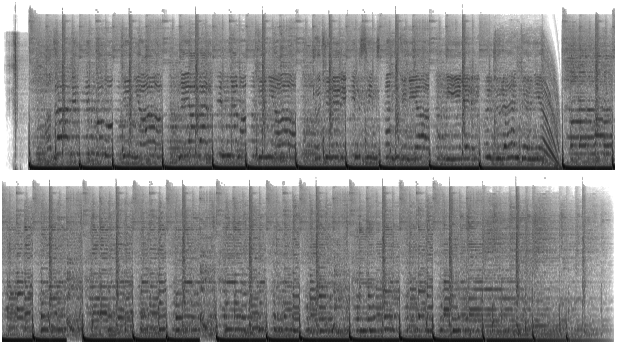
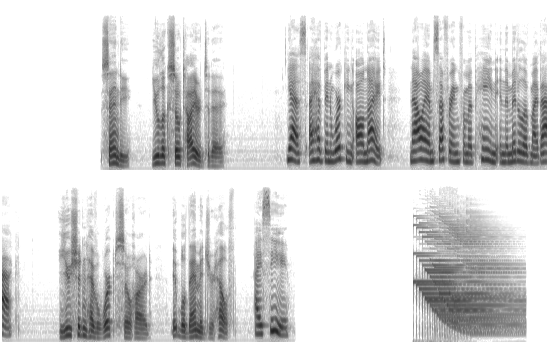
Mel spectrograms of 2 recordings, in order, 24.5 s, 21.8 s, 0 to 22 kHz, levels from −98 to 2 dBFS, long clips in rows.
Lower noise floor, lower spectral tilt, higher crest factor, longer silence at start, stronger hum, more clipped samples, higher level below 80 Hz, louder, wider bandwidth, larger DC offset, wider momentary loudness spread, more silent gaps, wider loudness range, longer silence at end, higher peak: second, -31 dBFS vs -75 dBFS; about the same, -4.5 dB/octave vs -5.5 dB/octave; second, 8 dB vs 18 dB; second, 0.2 s vs 2 s; neither; neither; first, -10 dBFS vs -74 dBFS; first, -12 LUFS vs -23 LUFS; about the same, 15 kHz vs 15 kHz; neither; second, 5 LU vs 15 LU; second, none vs 16.76-19.09 s; second, 2 LU vs 7 LU; second, 0.25 s vs 0.5 s; first, 0 dBFS vs -8 dBFS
